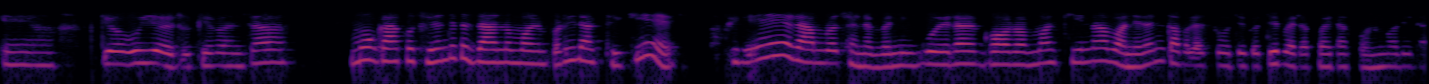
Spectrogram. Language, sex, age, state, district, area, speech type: Nepali, female, 18-30, West Bengal, Kalimpong, rural, conversation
